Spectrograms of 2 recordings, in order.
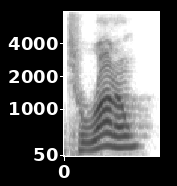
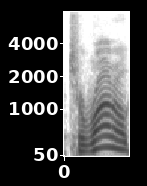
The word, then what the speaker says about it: Toronto: man and thailand from toronto i just learned that recently that you don't pronounce the t i didn't know that so toronto canada what's going on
